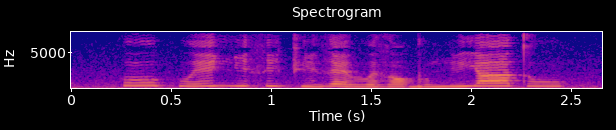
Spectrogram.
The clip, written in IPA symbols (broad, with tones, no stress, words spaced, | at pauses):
koː˦kʷeː˨˦ɲi˧ si˧ t͡ʃĩ˨zɛ˦˨ və˨zɔ˨ɡu˨ŋĩ˨˦ jaː˦tu˧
